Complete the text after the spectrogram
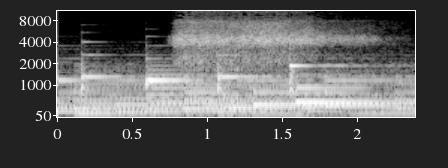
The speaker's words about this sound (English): Did you just sniff my hair? It smells like a summer's day.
